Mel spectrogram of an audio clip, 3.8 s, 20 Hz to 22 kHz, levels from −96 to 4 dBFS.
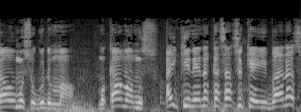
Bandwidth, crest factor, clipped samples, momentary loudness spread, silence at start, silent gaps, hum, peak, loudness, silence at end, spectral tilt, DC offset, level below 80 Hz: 11.5 kHz; 16 dB; under 0.1%; 5 LU; 0 s; none; none; -10 dBFS; -24 LUFS; 0 s; -3.5 dB/octave; under 0.1%; -44 dBFS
